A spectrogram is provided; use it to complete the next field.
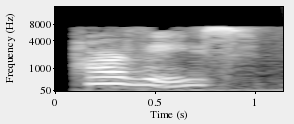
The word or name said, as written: Harveys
